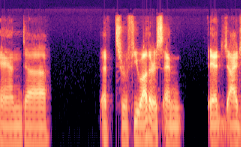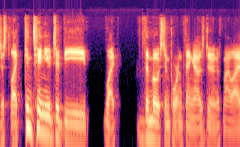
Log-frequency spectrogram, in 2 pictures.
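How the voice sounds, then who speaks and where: Speaking with a Midwestern US accent, a man with a fairly low pitch and fairly even intonation takes long, frequent pauses in a very clean recording with a silent background and a dry, close sound with no echo. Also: moderate pace. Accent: General American, Midwestern. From US Midwest, Columbus, Ohio. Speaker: semi-pro ultimate frisbee player. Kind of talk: podcast interview. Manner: talkative.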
